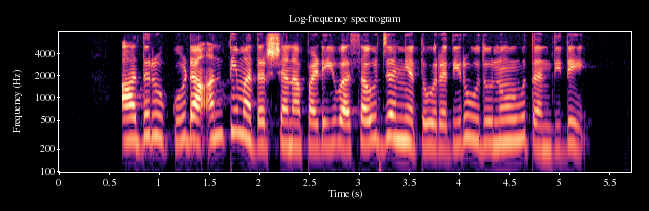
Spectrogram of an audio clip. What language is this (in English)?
Kannada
